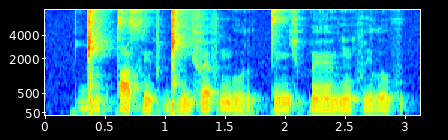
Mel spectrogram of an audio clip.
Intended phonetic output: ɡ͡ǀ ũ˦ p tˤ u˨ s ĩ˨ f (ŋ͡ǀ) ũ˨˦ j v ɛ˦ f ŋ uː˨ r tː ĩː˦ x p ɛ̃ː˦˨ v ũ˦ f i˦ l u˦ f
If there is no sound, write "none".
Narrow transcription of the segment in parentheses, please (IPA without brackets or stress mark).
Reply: ɡ͡ǀ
